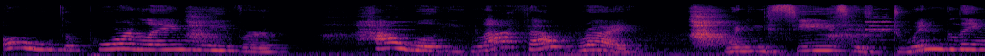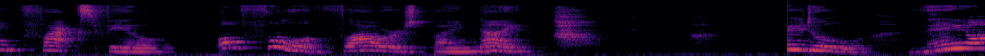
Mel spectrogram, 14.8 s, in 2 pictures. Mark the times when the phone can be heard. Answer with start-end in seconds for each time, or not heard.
1.4-3.1, 5.2-6.7, 11.5-12.8.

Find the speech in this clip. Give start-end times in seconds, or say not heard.
0.0-11.4, 13.2-14.7.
